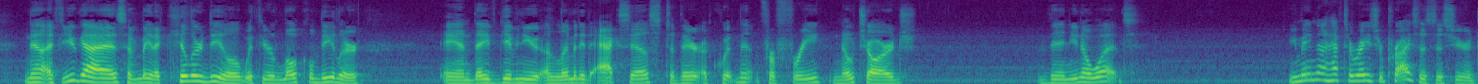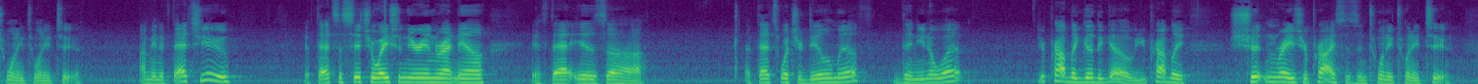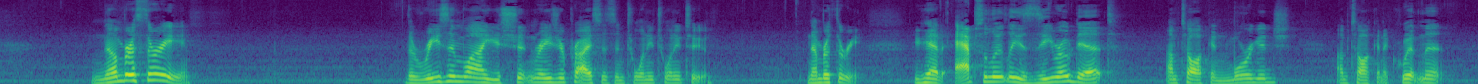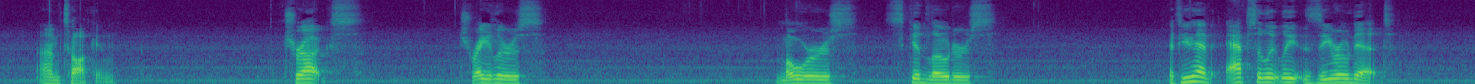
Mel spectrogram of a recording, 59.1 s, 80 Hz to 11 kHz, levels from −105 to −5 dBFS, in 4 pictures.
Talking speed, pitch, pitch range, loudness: 120 wpm, 170 Hz, 140-230 Hz, -28 LUFS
